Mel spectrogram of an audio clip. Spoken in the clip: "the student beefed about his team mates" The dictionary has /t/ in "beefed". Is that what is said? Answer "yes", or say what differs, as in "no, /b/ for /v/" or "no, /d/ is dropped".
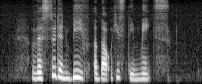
no, /t/ is dropped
